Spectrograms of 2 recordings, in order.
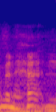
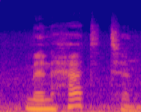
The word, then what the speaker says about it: Manhattan: in manhattan it's not manhattan neo it's manhattan what's the difference you you pronounce each t as its own separate t there's a t in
